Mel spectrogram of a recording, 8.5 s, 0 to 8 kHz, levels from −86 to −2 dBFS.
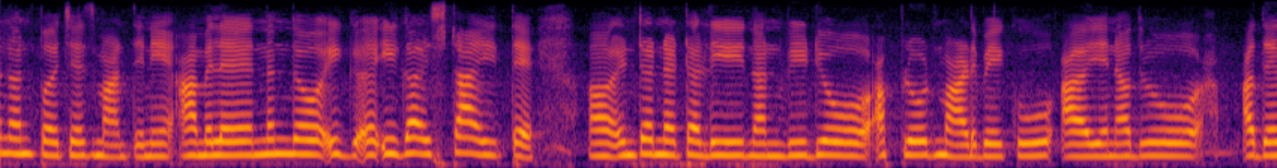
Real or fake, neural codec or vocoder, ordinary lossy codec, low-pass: real; none; none; none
